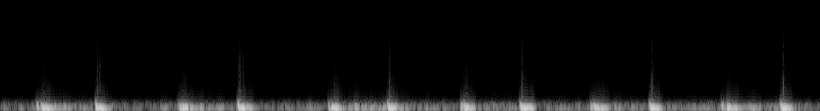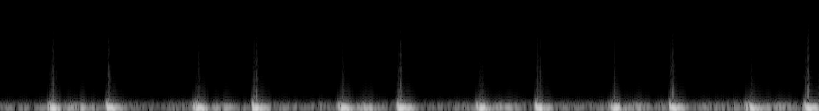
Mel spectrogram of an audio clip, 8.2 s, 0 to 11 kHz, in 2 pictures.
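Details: Heart sounds recorded with a Stemoscope at the tricuspid area, lying on the chest during chest pain: regular low thumps about 88 beats a minute over a steady low hum.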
